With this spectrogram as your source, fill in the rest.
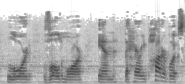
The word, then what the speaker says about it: Voldemort: shape now like Lord Voldemort in the Harry Potter books and yes JK rling recently said the T at the end of his name is not pronounced you do not have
